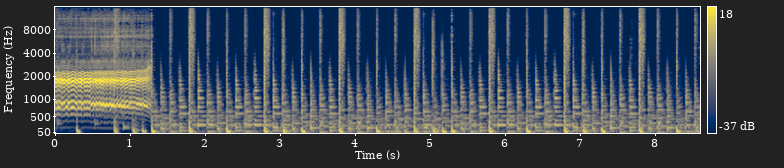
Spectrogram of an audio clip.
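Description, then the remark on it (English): A single loud, wavering goat bleat opens, then gives way to a steady, rhythmic run of punchy, evenly spaced beats with a tonal, music-like backing that continues to the end. “And I should also point out that in tonight's episode, there may be some questionable acts that involve a goat.”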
